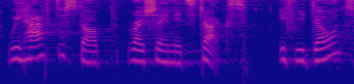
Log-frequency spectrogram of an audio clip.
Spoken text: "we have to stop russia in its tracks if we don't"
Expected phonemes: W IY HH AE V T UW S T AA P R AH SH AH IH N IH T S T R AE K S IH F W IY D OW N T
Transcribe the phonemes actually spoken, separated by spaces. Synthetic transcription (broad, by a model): W IY HH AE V T UW S T AA P R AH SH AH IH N IH T S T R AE K S IH F W IY D OW N T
